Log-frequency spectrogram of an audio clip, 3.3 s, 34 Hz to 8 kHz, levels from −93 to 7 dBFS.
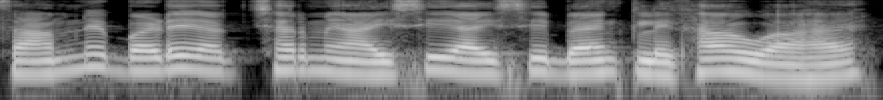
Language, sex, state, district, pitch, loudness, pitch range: Hindi, male, Jharkhand, Ranchi, 155 Hz, -15 LUFS, 145-170 Hz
